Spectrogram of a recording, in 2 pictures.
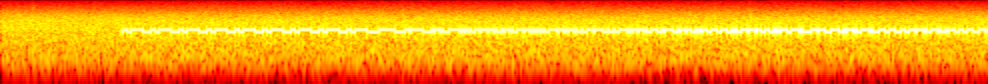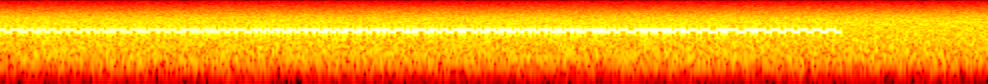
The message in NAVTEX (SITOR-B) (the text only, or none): RP BSWGDFU DJZSU SMZD CQBAN IHFHMKD DLM YKEQ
